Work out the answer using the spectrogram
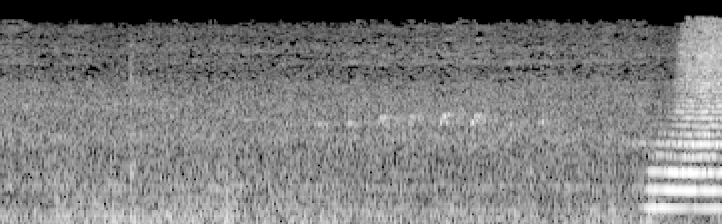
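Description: Passenger train running, a steady low rumble heard from aboard a coach. Near the end the locomotive's horn sounds one loud, steady blast.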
